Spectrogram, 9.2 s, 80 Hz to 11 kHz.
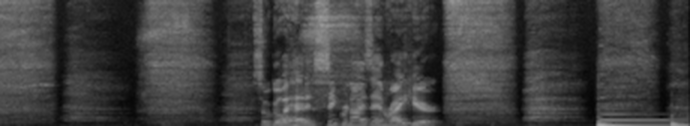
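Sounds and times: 
powerful airy breath in through the mouth during breathwork: 0:00.0 - 0:03.5, 0:06.0 - 0:09.0
speech: 0:03.5 - 0:06.3.

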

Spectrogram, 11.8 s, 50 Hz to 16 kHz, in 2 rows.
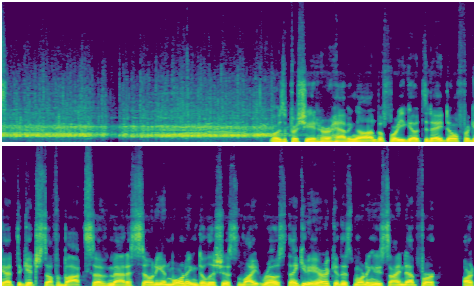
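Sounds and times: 
steady dense crowd applause: 0:00.0 - 0:04.0
speech: 0:03.4 - 0:11.7.

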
